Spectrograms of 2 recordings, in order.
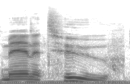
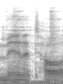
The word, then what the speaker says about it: Manitou: So it's Mana 2. I would have thought Manito as well.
